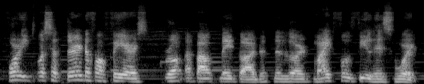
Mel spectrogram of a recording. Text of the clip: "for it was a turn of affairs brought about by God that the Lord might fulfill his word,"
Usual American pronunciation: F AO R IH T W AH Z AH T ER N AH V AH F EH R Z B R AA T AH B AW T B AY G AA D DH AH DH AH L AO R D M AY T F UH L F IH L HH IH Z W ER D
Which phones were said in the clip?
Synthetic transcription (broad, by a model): F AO R IH T W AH S AH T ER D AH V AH F EH R S B R AA T AH B AW T B AY G AA D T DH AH L AO R D M AY T F UH L F IH L HH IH S W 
